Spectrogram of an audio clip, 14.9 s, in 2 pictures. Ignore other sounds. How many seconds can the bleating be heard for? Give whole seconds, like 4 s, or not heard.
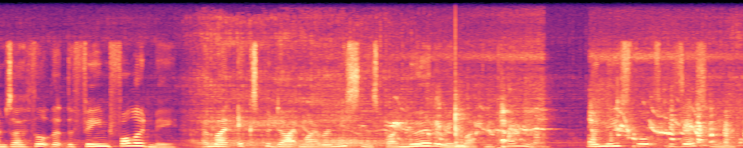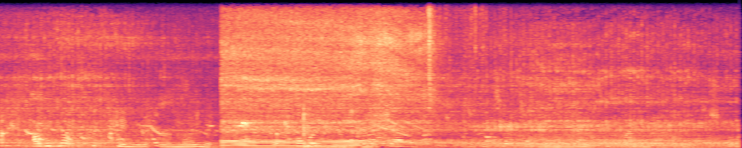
not heard.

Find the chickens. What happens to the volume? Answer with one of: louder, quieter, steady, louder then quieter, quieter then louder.
quieter.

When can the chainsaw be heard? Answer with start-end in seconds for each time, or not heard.
0.0-14.8.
